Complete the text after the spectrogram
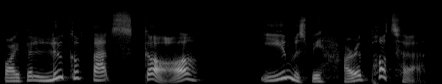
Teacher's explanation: They don't pronounce the R at the end of scar.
